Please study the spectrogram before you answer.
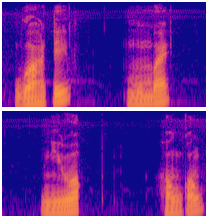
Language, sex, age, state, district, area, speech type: Assamese, male, 18-30, Assam, Dibrugarh, rural, spontaneous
